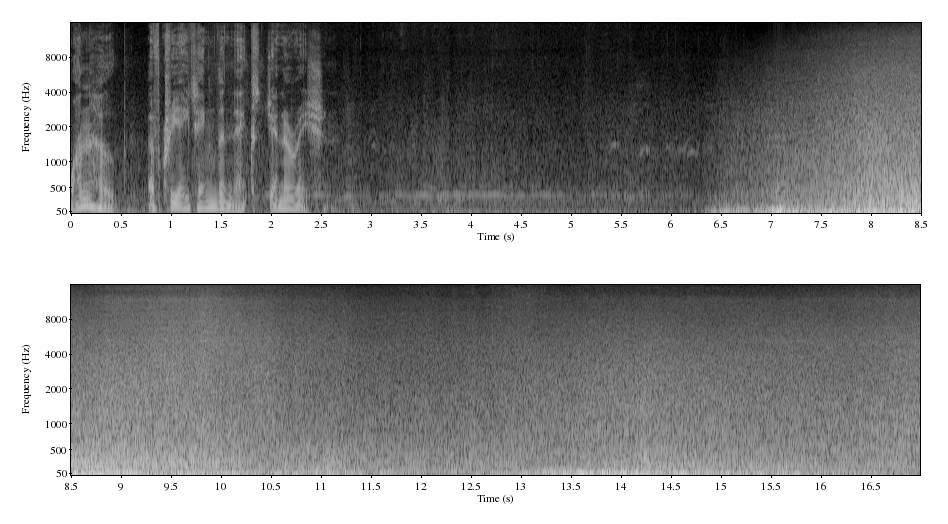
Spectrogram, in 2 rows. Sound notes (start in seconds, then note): 4.4 bugs buzzing; 7.1 waves crashing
